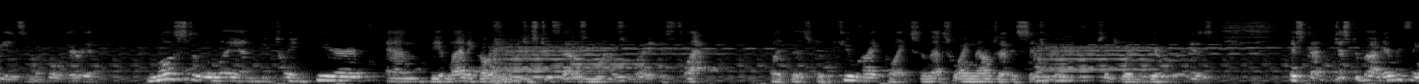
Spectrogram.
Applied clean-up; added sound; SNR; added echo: classical method WPE with log-MMSE.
